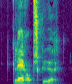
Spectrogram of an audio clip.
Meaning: chiaroscuro
- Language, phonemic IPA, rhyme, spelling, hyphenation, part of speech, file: Dutch, /ˌklɛr.ɔpˈskyːr/, -yːr, clair-obscur, clair-ob‧scur, noun, Nl-clair-obscur.ogg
